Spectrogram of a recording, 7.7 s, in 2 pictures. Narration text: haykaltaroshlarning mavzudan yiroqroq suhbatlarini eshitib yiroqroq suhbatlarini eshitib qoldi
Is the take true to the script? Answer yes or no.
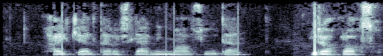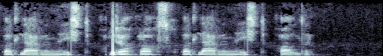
yes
